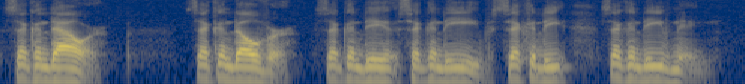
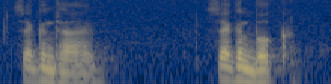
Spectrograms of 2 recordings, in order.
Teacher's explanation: la D aparece de manera descarada y de manera mandona, fonéticamente, si hay sonido vocal después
